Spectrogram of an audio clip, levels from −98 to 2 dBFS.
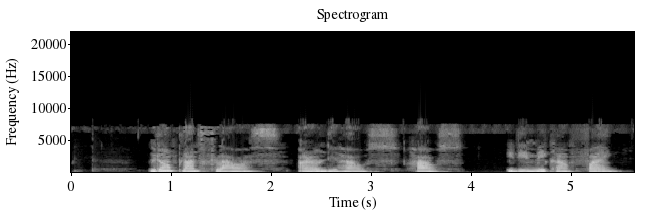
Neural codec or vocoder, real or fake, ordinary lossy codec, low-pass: none; real; AAC, 24 kbps; 7.2 kHz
